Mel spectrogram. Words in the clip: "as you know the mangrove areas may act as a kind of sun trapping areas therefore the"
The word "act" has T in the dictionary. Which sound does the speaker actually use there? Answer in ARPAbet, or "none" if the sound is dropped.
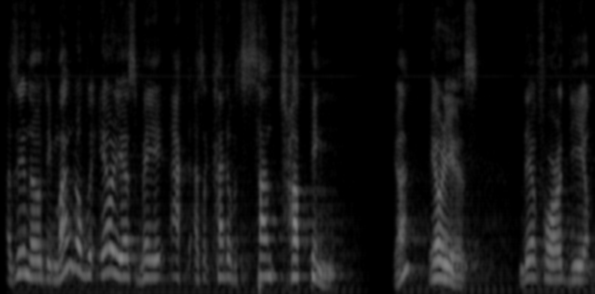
T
